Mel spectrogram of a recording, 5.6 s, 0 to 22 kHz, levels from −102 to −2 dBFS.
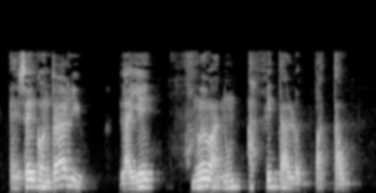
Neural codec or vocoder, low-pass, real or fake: none; 7.2 kHz; real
